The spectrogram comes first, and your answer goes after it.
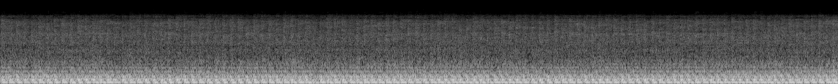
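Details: Suzuki LTZ400 single-cylinder restarted after engine work, with about half a quart of oil added. Steady, even idle with a constant beat, no knocks or misses, holding speed without hunting.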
